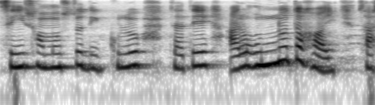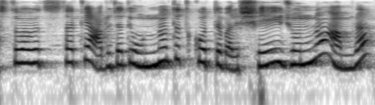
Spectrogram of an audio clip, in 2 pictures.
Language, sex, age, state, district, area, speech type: Bengali, female, 18-30, West Bengal, Bankura, urban, spontaneous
